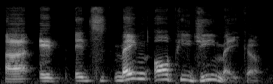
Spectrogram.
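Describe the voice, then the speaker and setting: A man's voice: on the high side, huge pitch swings, moderate pace, a bit bright, husky. A man hosting a casual chat about games, with a sarcastic, mock-grumbling manner. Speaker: podcast host. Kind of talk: casual chat reviewing visual novels.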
